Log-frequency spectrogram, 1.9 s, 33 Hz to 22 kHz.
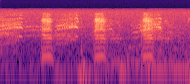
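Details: Crowned lapwings flying overhead at Djuma Game Reserve during a sunrise safari drive around 6:30 AM on 12 June 2017 give three loud, harsh, strident notes about half a second apart over a low vehicle engine rumble.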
